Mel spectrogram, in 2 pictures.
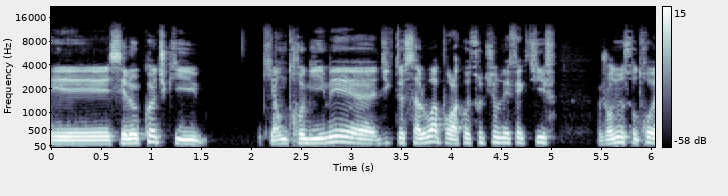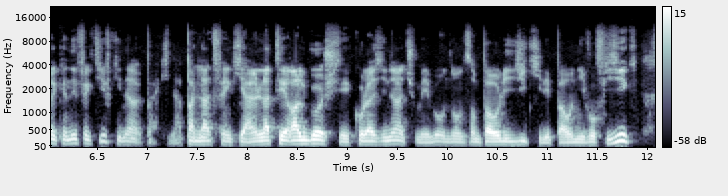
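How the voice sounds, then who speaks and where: A man's fairly low voice at a fairly quick pace, with very wide pitch swings against a quiet background. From France, Marseille. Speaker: sports journalist. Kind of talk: casual chat. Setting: video stream. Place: home room. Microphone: earbuds.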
